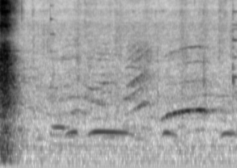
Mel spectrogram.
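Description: A single sharp click or knock at the very start, then faint children's voices calling in the background in short, pitched cries.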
